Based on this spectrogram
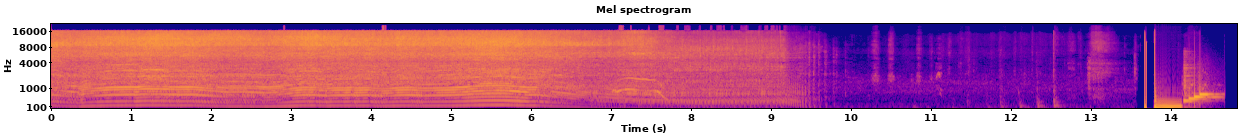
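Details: STIHL MS170 chainsaw, previously bogging, after carburetor cleaning and raising a bent spring-loaded carburetor lever slightly: revs up and down smoothly while cutting, picks up cleanly without bogging, then shuts off; running properly.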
